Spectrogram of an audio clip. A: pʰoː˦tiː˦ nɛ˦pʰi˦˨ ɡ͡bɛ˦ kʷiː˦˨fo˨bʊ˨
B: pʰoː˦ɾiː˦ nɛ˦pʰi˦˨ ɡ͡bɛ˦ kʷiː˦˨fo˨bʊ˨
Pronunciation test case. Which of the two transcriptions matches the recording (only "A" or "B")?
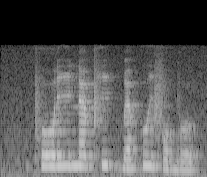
B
